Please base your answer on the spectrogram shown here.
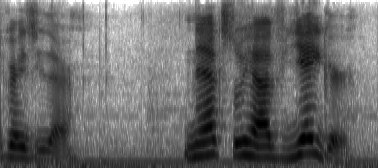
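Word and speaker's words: Jäger: Next, we have Yäger. Not Jagger, Yäger. It's just the way it's pronounced, as the little dots above the A pronounced.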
